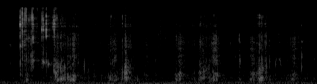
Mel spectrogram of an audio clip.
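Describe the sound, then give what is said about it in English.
Crunching on a spicy tortilla chip: a sharp, bright first bite followed by a steady rhythm of about six or seven crisp chewing crunches, moderately loud with no talking. “First chip down.”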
